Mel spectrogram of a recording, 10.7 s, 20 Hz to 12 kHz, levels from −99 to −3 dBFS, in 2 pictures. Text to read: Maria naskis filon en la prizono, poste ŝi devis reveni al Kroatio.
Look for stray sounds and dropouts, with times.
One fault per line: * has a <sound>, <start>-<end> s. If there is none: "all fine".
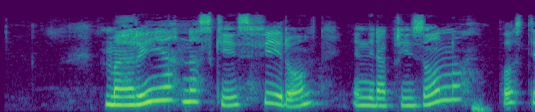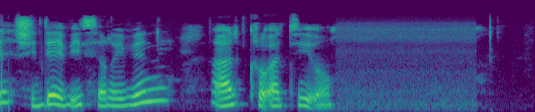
all fine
